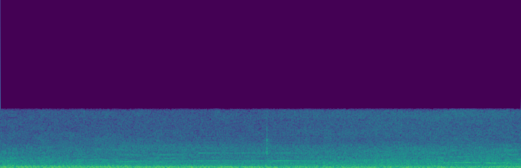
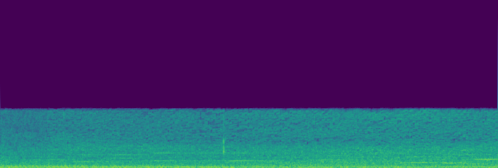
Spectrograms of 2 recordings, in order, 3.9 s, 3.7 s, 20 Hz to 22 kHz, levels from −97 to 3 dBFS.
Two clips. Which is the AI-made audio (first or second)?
first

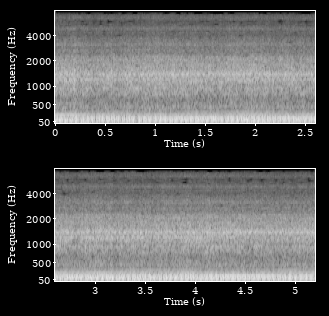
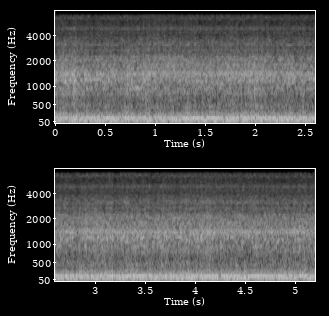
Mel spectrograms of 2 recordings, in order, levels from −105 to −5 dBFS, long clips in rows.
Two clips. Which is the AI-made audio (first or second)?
second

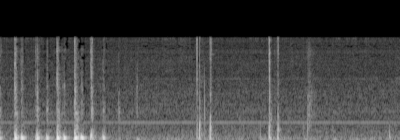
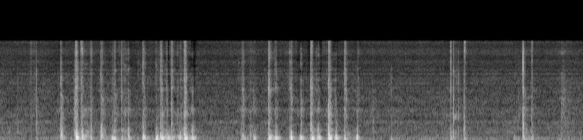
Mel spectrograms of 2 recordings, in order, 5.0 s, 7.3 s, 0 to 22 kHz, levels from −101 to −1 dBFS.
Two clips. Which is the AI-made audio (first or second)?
second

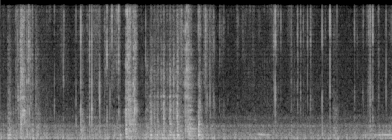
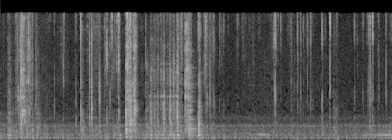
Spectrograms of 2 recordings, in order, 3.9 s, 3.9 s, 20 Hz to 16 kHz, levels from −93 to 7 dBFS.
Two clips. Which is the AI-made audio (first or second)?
first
